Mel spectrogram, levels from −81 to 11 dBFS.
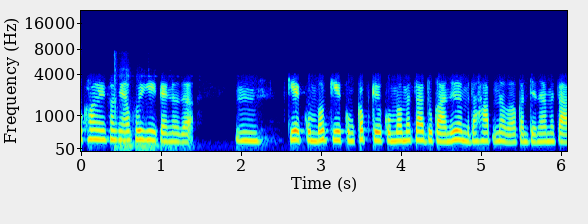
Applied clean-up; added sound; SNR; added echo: neural mask model RNNoise.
